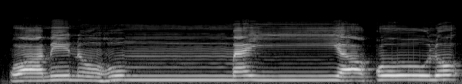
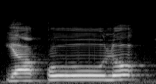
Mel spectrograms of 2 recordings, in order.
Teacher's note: बड़ी क़ाफ मोटा करके पढ़ेंगे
